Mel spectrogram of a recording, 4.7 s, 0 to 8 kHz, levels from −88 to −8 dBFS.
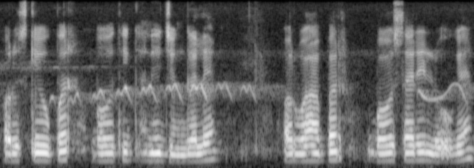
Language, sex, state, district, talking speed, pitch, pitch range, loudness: Hindi, male, Bihar, West Champaran, 190 wpm, 135 Hz, 130-140 Hz, -18 LUFS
